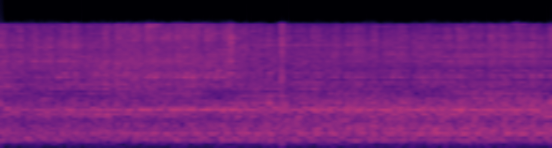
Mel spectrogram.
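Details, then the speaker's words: Goodman gas furnace exhaust (inducer) blower before replacement: harsh, fast buzzing rattle with a gritty hiss; the failing motor is being replaced with a new blower assembly. "you hear that exhaust fan motor gonna be replaced i got another one"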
